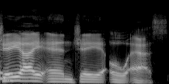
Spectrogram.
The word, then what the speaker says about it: Jinjos: When has a J ever been pronounced as a hard G? If it's J I N J O S, it's Jinjos.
